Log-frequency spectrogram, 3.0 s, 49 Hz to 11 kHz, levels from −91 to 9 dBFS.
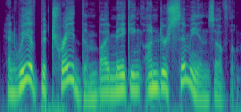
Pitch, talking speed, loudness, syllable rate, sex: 145 Hz, 220 wpm, -18 LUFS, 5.4 syllables/s, male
